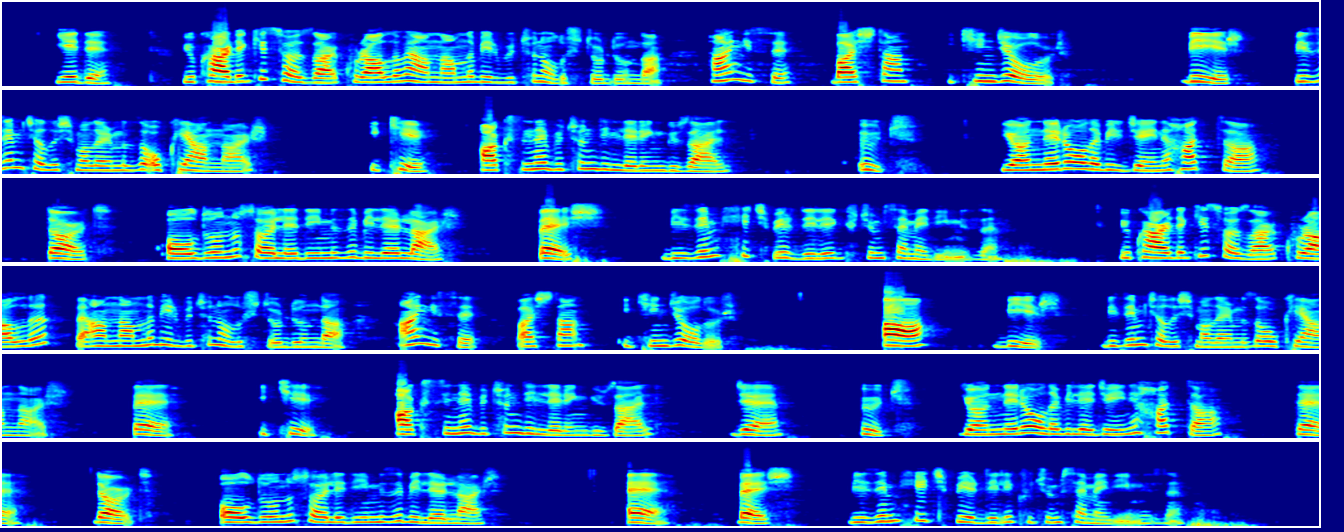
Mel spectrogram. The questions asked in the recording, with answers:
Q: Yukarıdaki sözler kurallı ve anlamlı bir bütün oluşturduğunda hangisi baştan ikinci olur?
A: Cevap E. 5. Bizim hiçbir dili küçümsemediğimizi.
